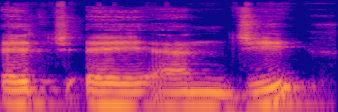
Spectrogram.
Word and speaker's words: hang: It is spelled as H-A-N-G and pronounced as hang.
